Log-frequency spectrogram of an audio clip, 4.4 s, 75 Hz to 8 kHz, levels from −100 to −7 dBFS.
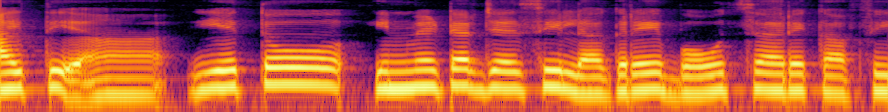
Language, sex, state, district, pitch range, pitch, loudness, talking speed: Hindi, female, Haryana, Charkhi Dadri, 170-215 Hz, 195 Hz, -15 LUFS, 150 wpm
